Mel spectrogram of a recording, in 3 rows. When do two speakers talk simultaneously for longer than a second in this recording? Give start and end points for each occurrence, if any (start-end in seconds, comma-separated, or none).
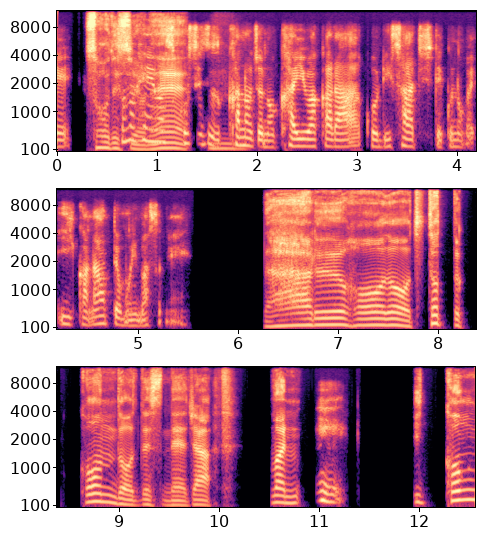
0.5-1.9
